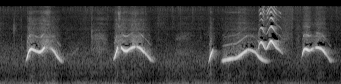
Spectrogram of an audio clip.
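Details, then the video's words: A rainbow lorikeet gives four clear, arching whistles, each rising then falling, about two seconds apart, with faint room hum underneath. "Rainbow lorikeet talking and whistling"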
